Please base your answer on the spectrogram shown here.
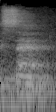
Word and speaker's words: salmon: think that should be $1 because the L is silent in salmon. It is. Supposed to be salmon.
